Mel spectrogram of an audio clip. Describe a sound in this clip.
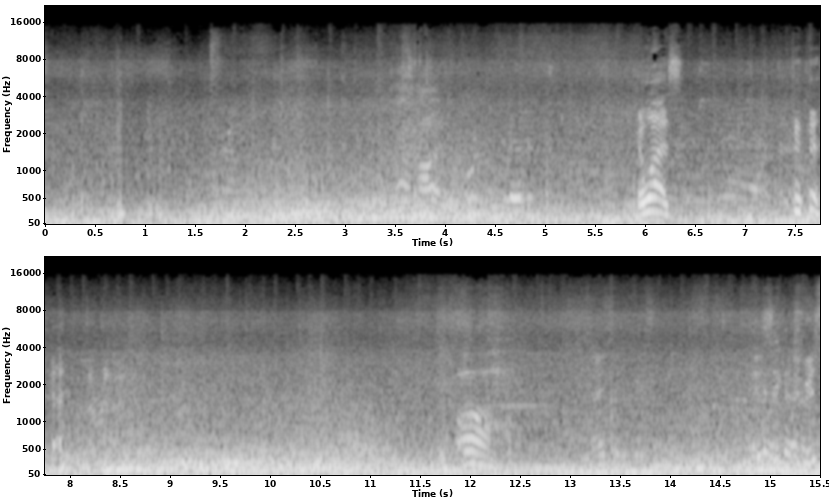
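A chairlift rumbles and clanks steadily.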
